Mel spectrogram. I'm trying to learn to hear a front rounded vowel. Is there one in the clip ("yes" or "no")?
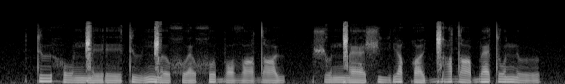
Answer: no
